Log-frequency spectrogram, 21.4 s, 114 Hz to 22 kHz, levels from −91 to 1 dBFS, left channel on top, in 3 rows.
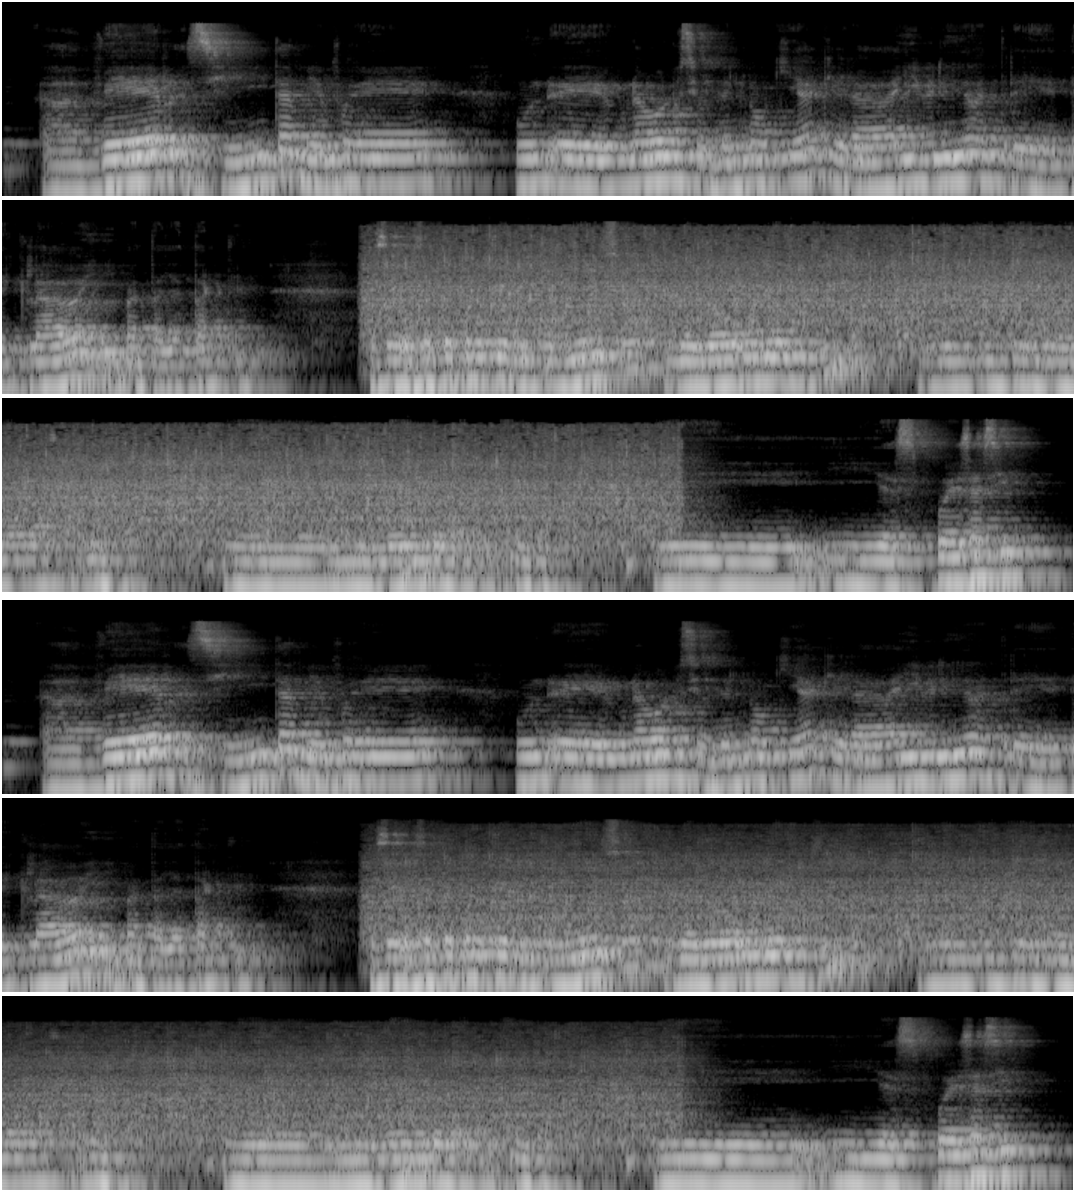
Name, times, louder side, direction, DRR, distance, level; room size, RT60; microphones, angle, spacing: voice 1, 0.3-2.9 3.4-8.8 9.2-9.3 9.6-12.8 13.2-15.0 15.8-17.9 18.6-21.0, equal, 25° left, 3 dB, 5.9 m, -29 dB
sound 1, 9.5-18.9, left 4 dB, 40° left, 1.9 m, -37 dB
27.0 x 24.0 x 7.9 m, 0.88 s
head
